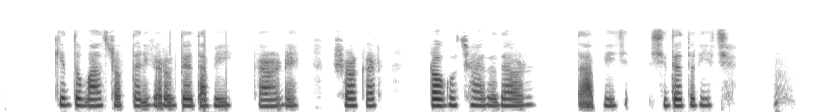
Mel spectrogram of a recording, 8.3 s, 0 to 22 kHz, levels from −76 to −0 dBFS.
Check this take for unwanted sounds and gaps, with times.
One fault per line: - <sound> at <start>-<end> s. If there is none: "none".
- whoosh at 7.7-8.0 s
